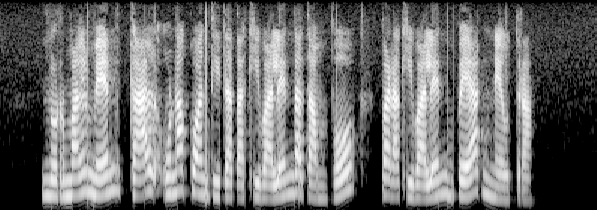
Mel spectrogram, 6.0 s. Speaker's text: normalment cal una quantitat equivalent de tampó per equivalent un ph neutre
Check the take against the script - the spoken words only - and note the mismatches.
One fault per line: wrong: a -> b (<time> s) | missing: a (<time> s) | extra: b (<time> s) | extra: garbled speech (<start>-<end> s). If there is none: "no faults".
no faults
